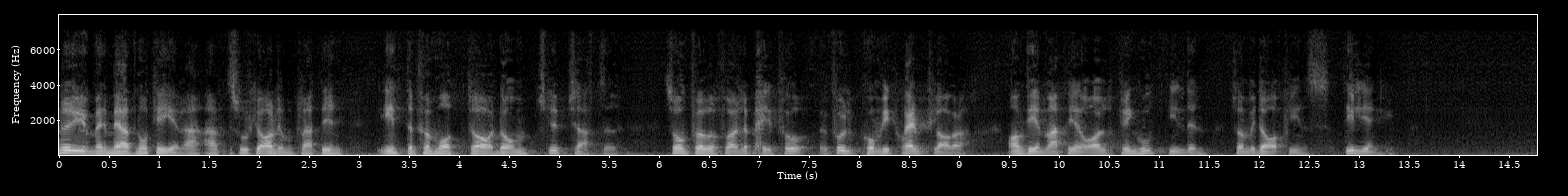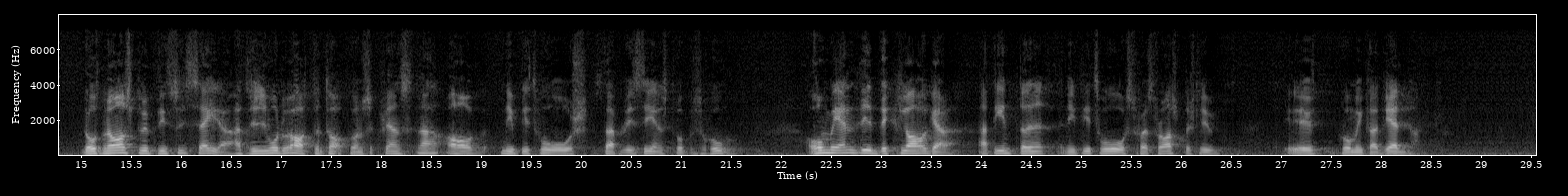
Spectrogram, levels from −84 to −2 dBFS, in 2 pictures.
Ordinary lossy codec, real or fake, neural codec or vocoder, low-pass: none; fake; codec, 16 kHz in and 24 kHz out, 0.6 kbps, FocalCodec, streaming, 4096 codes; 7.2 kHz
